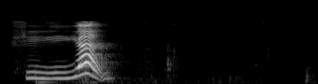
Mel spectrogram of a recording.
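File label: "xu3 yuan4", Mandarin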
